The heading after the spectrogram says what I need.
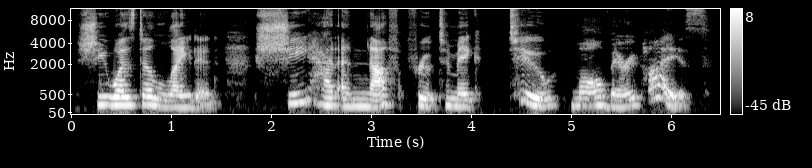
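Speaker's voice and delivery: lively storybook read-aloud; reading to children. Acted. Teacher reading a kindness story to children, animated. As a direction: read it like a picture book to little listeners.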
